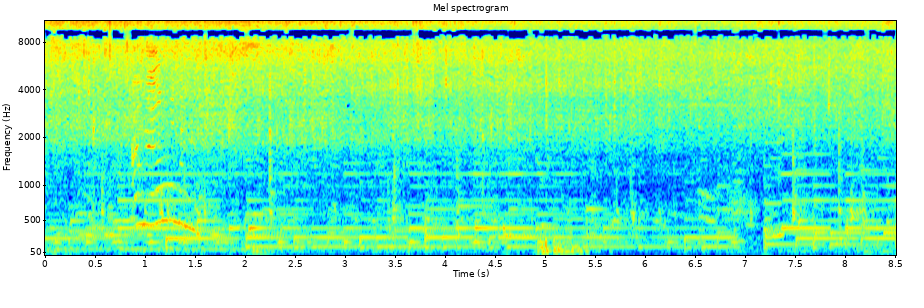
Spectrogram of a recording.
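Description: Cubed butternut squash and red onion sizzling in a frying pan as they are stirred with a wooden spoon, with a low thud about five seconds in.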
